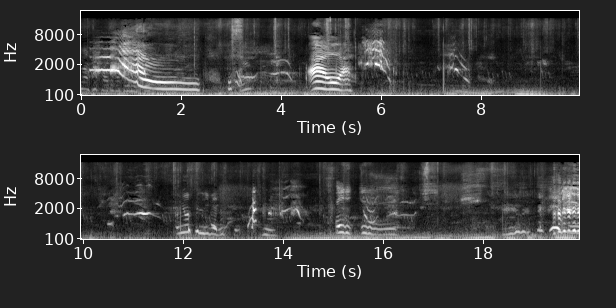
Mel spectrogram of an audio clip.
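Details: Baby goat kid playing with a human baby, giving loud wavering bleats that fall in pitch, clustered near the start and around five seconds, with child babbling and voices filling the quieter gaps.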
